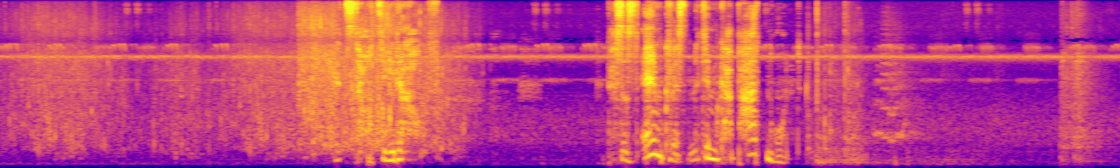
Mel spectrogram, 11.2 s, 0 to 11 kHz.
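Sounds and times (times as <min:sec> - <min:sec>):
pool water swishing and lapping as a person slowly slides in: 0:00.0 - 0:05.0
speech: 0:03.4 - 0:04.2, 0:06.2 - 0:08.3.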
